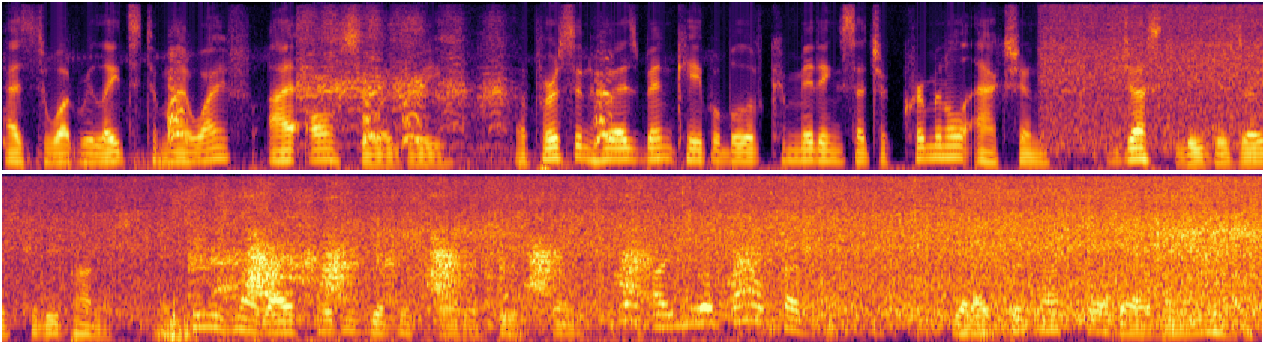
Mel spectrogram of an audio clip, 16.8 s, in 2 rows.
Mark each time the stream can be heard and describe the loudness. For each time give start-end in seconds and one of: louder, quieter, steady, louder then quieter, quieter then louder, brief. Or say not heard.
6.9-16.7 louder.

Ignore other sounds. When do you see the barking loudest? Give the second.
10 s.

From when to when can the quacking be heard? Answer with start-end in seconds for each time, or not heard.
1.9-3.5, 9.6-11.9.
